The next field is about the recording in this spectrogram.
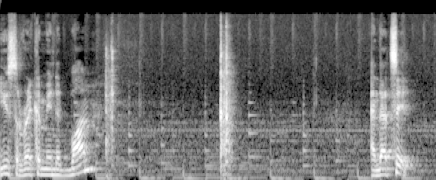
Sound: keyboard typing sound

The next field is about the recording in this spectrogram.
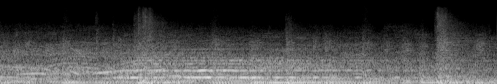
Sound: people cheering

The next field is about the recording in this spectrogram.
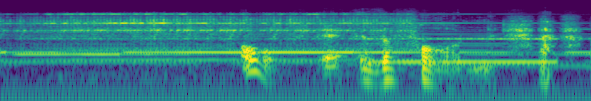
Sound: phone ringing

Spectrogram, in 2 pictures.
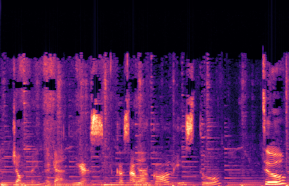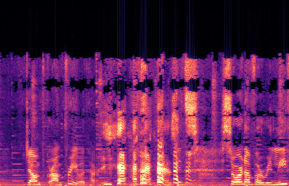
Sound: happy laughter

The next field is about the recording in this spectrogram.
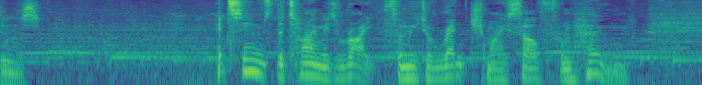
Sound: birds tweeting and gently music

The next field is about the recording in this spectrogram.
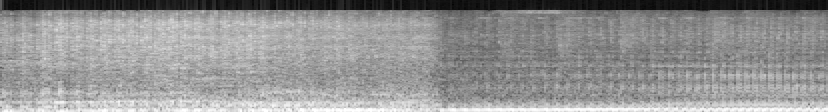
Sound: motor revving

